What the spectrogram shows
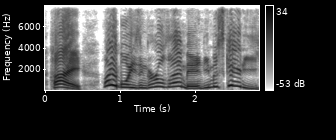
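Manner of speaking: very high, puppet-show style voice. Joking about being mistaken for Andy Muschietti, the speaker introduces himself in a Muppet-like voice. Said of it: "That sounds like a Muppet".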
